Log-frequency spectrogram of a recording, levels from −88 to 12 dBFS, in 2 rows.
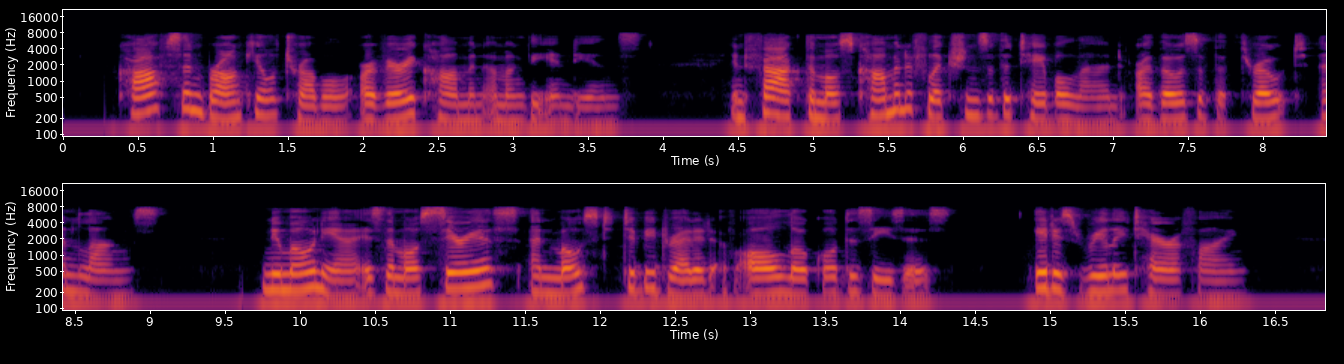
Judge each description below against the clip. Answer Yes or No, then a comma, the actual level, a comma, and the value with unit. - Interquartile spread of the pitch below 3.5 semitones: No, average, 4.5 semitones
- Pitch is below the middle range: No, medium, 185 Hz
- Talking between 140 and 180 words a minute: Yes, average, 155 wpm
